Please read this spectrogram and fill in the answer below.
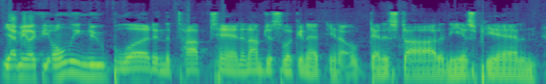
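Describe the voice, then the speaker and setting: A man's voice: on the low side, a little fast, highs cut off. A man co-hosting a podcast, chatting casually and animatedly with frequent restarts. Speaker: podcast co-host. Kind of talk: casual sports talk.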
